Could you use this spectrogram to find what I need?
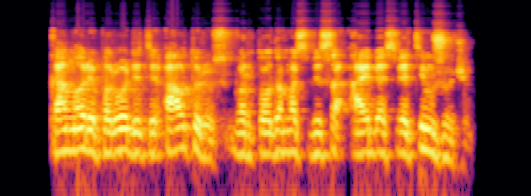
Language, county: Lithuanian, Šiauliai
